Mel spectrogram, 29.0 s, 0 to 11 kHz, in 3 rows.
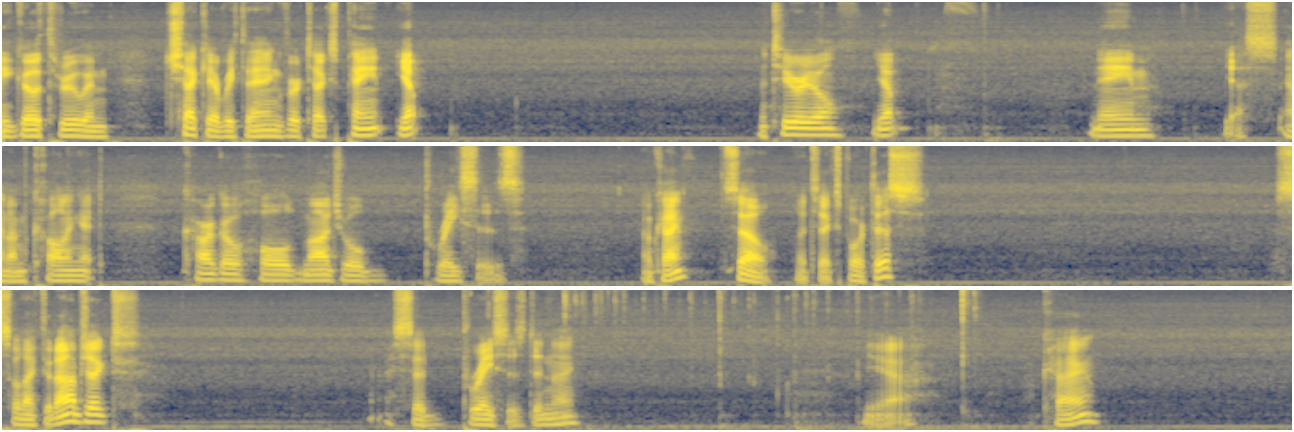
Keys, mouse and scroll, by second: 2.0 click, 3.8 click, 7.4 n, 8.9 n, 15.8 click, 28.5 click.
